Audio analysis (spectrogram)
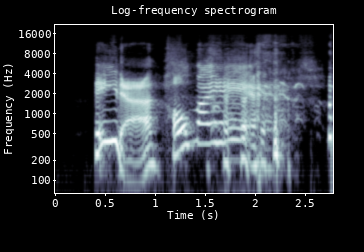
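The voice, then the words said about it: Impression of a cartoon character's voice. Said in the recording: “that your impression of Lois from Family Guy”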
